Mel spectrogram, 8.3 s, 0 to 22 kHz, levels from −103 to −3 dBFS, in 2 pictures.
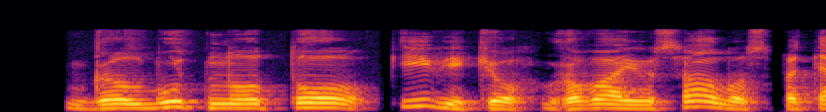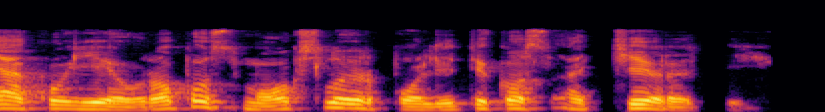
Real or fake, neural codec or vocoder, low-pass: real; none; 7.2 kHz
